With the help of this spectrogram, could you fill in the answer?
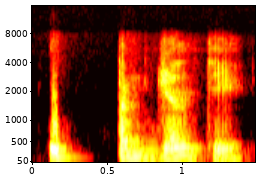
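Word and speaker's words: uppajjanti: We've got a double p and a double j. So can you say, even exaggerating the doubled nature of those consonants, uppajanti?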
